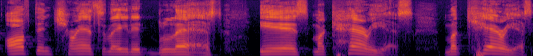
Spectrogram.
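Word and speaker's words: μακάριος: the Greek word often translated blessed is macarius macarius it's spelled m a k a r i oos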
